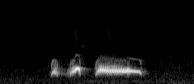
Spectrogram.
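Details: Spotted dove urging coo for stirring decoy birds: a short low hoot, a slightly higher rising note, then one sustained even coo of about half a second, in clean silence.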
